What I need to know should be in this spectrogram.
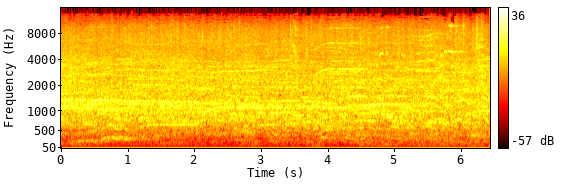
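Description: A crowd murmurs and cheers in a large echoing gym.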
